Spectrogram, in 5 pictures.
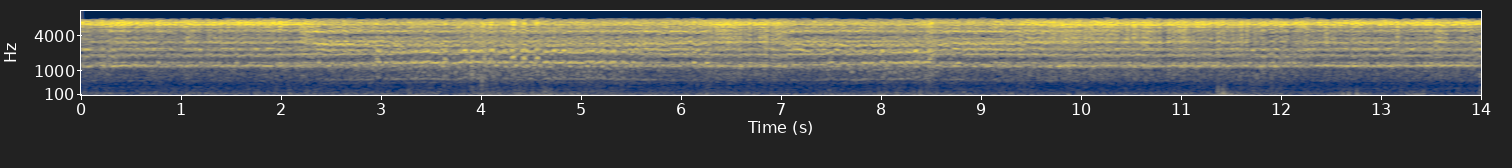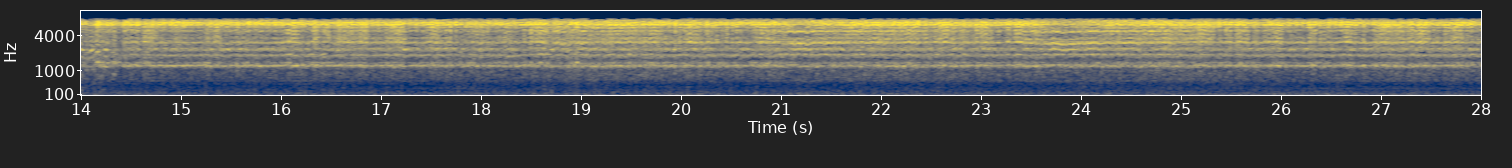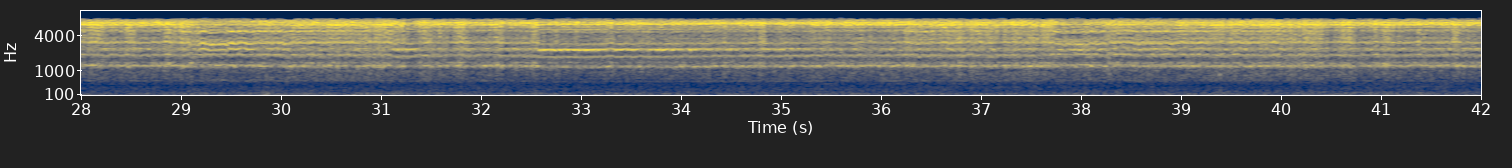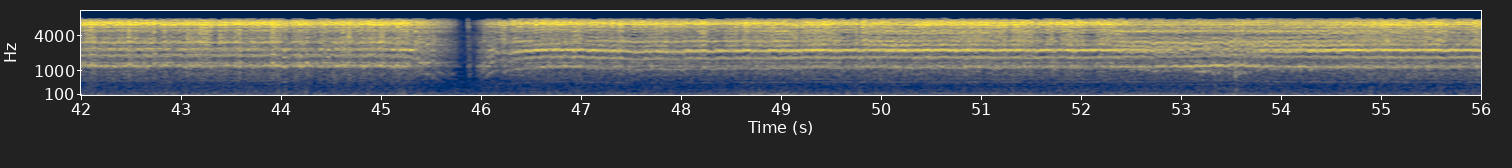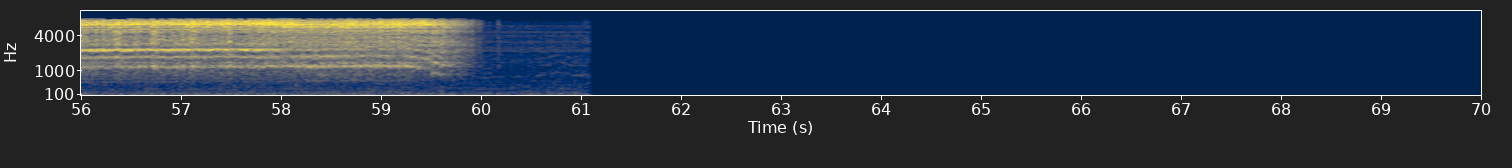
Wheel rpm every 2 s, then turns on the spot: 160, 160, 170, 160, 160, 160, 160, 160, 160, 160, 160, 160, 160, 160, 160, 160, 150, 160, 160, 160, 160, 160, 110, 140, 140, 150, 150, 150, 150, 110, 40, 0, 0, 0, 0.
none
